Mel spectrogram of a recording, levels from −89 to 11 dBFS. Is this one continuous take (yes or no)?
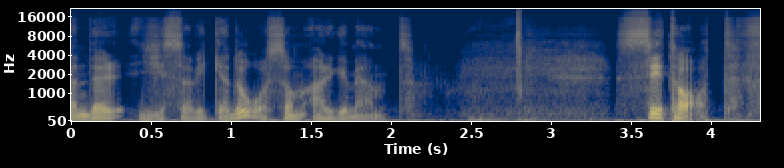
yes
